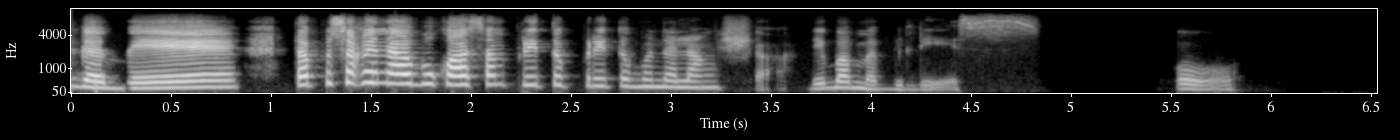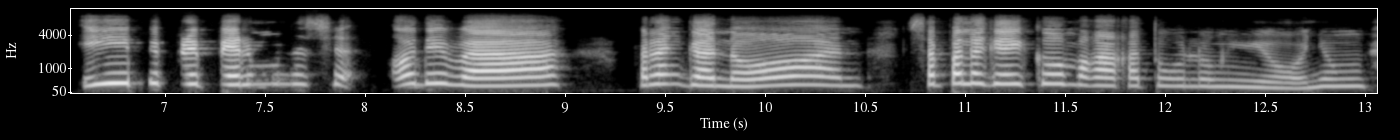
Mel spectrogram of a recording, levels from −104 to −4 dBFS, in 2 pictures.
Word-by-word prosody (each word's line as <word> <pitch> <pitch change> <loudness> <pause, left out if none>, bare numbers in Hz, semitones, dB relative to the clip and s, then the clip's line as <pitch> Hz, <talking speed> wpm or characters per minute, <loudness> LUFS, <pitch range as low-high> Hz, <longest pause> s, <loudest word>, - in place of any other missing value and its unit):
gabi, 235 +2 +3 0.3
tapos 345 +5 0
sa 430 - +4
kinabukasan, 385 -3 +3
prito-prito 335 -4 -6
mo 275 0 -9
na 260 - -8
lang 240 0 -8
siya, - - -15 0.2
'di 195 +1 -13
ba 235 - -4
mabilis. 170 -6 -17 0.7
Oo. 170 -2 -14 0.7
I 405 +5 +2
pre-prepare 380 -3 +2
mo 380 - -17
na 375 - -11
siya 360 -2 -11 0.2
oh, 360 - 0
'di 405 0 -1
ba, 315 +1 +5 0.4
parang 380 +3 -1
ganon. 320 +2 -1 0.2
Sa 370 - -5
palagay 390 -1 0
ko, 390 -1 -4
makakatulong 300 -4 -7
'yun, 215 -2 -13
'yung 290 +1 -12
320 Hz, 135 wpm, -19 LUFS, 260-370 Hz, 0.7 s, ba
